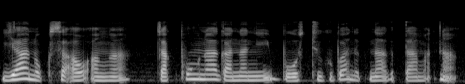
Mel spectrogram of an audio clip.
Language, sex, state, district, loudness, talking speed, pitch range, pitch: Garo, female, Meghalaya, West Garo Hills, -21 LUFS, 115 wpm, 180-225 Hz, 190 Hz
